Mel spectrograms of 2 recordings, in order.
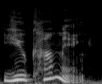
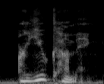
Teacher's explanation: Sometimes, the word are disappears completely.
